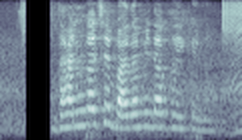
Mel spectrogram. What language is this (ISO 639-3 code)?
ben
